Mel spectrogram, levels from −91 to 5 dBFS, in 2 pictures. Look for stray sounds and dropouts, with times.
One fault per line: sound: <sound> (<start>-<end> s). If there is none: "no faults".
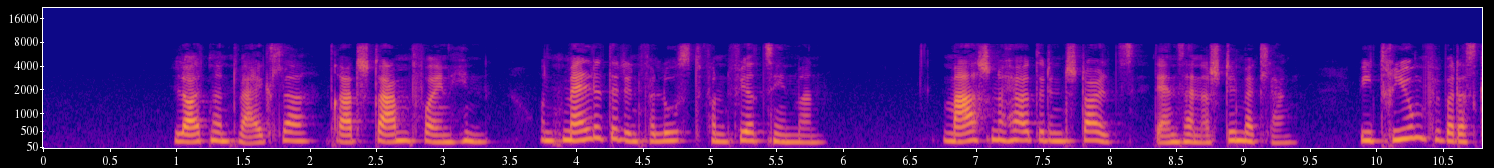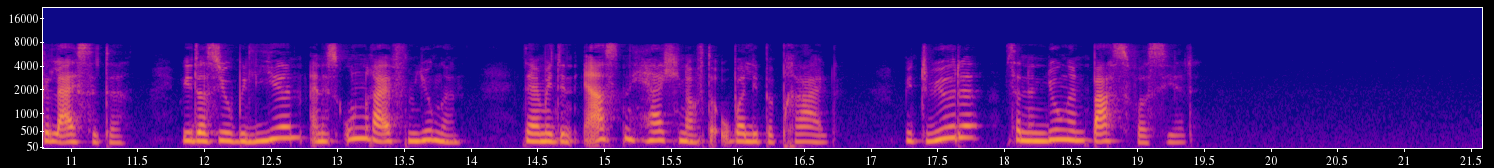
no faults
